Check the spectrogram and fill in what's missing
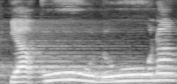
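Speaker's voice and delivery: slow chanted recitation, हा held long; Quran recitation. Shown as a demonstration. Teacher reciting Quran for students, slow drawn-out chant. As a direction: recite slowly, stretch the हा. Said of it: "दोनों को आपने लंबा कर लेंगे".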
